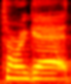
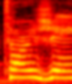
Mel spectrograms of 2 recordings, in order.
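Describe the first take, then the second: First: It is said with a plain English accent. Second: It is said with a French accent.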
